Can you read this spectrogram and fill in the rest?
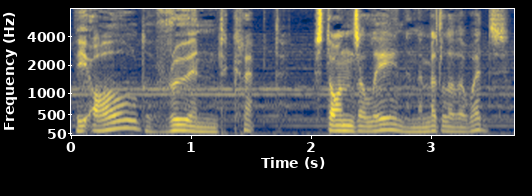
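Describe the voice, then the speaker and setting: A man's voice: medium pitch, normal speed, over music. A man with a Scottish accent giving a dramatic, suspenseful narration of a story in colloquial Scots dialect.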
